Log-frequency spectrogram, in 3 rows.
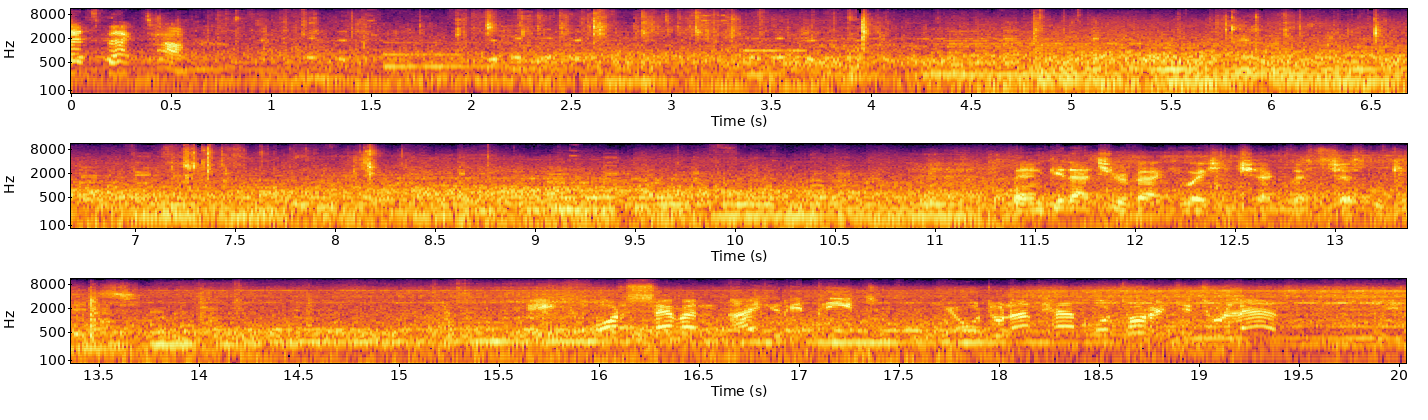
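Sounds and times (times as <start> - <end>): airliner rumble: 0.0 - 20.0
dramatic film score: 0.0 - 20.0.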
